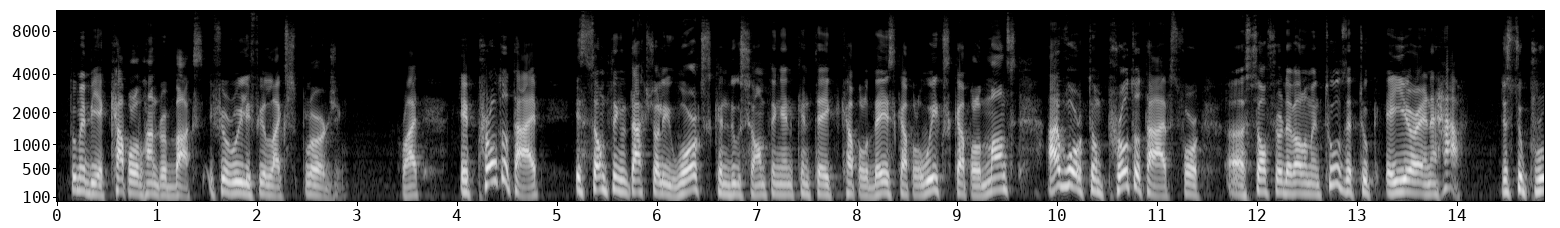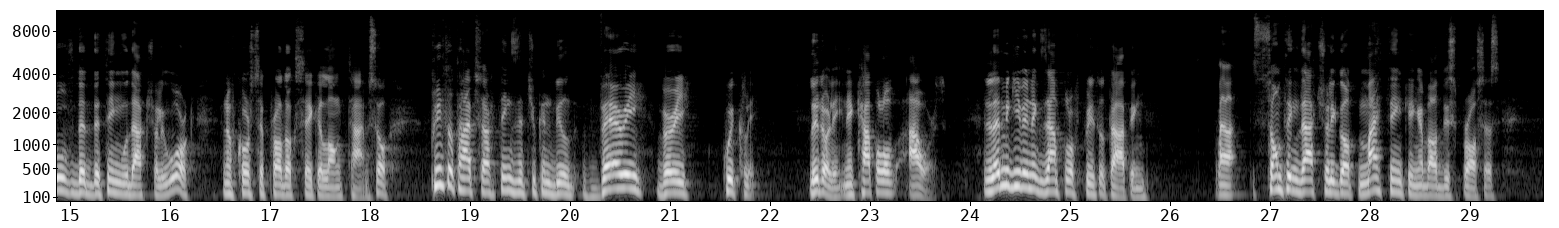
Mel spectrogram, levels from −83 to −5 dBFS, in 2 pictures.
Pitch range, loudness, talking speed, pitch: 125-160 Hz, -22 LUFS, 220 wpm, 145 Hz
